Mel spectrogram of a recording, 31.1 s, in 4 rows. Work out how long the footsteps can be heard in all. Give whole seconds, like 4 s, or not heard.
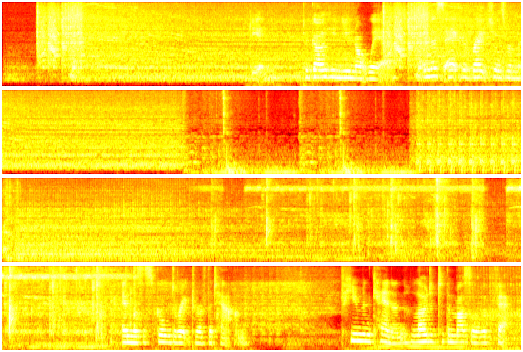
7 s.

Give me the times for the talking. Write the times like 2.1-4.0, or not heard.
3.6-7.8, 25.1-27.1, 28.4-30.9.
